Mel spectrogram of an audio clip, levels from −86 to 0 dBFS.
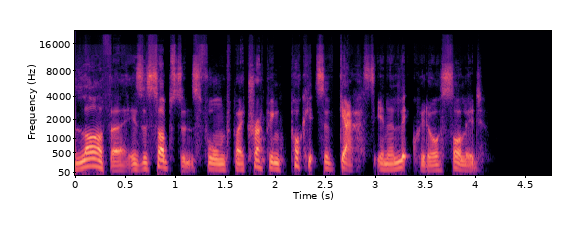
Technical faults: Opus voice compression

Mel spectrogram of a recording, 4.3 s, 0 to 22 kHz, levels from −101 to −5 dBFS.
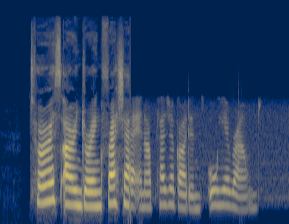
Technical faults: input switched to a poorer device

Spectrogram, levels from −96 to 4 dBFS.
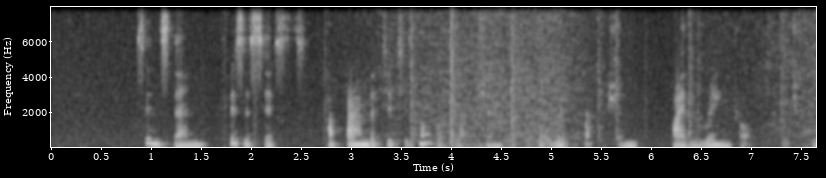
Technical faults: noise suppressor artifacts; speech cut by the noise suppressor

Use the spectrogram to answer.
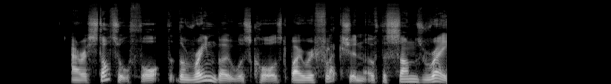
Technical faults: cut-off end

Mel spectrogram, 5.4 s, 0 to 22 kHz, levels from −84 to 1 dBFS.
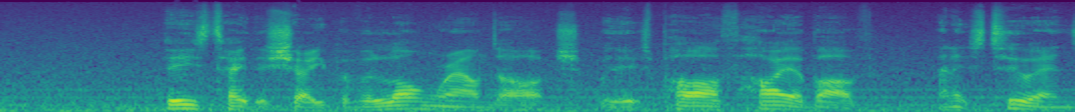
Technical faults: none

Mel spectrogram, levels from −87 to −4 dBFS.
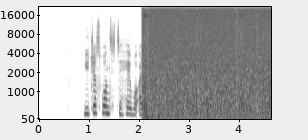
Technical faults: wrong sample width

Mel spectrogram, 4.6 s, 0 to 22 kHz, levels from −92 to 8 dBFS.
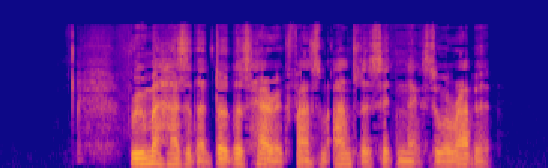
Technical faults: HE-AAC compression

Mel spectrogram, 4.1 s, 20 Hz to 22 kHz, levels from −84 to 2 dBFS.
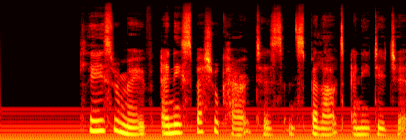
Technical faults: mains hum

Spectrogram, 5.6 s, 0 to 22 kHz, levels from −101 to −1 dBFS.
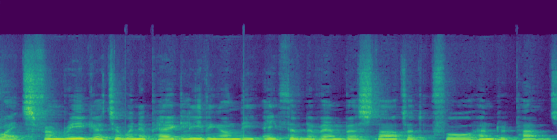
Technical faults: dropped buffer (overrun)

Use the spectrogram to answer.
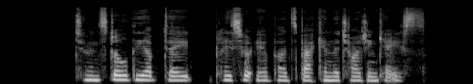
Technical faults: HE-AAC compression; pre-echo

